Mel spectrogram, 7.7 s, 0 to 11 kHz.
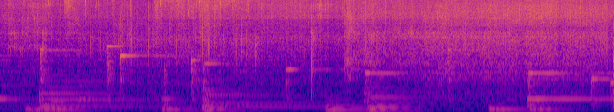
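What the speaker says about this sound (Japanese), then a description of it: "フライパンに薄く油をひいたら片栗粉小さじ1を薄くまぶしながら焼きます。" Bite-size chicken breast pieces frying in a thin layer of oil in a frying pan while being dusted with potato starch, a steady close sizzle with occasional clicks and shifting hisses, under a layer of background music.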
